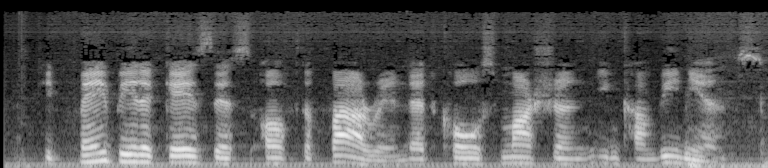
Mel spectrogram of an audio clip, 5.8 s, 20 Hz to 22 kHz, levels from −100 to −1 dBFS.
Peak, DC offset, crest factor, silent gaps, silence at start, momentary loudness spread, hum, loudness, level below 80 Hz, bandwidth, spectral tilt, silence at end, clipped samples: -2 dBFS; under 0.1%; 16 dB; none; 0.05 s; 13 LU; none; -18 LUFS; -38 dBFS; 16.5 kHz; -5.5 dB/octave; 0 s; under 0.1%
